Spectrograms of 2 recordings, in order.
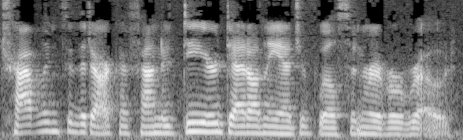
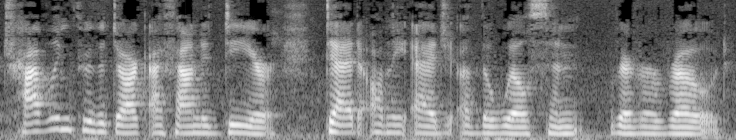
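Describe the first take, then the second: First: The lines run together without a break. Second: There is a pause at the line break.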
